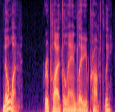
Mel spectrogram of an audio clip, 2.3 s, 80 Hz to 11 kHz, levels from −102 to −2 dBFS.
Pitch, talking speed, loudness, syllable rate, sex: 100 Hz, 155 wpm, -18 LUFS, 6.1 syllables/s, male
